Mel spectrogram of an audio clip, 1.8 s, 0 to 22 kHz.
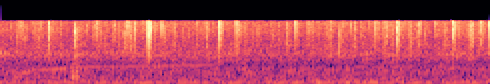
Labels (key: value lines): label: biophony
recorder: SoundTrap 300

label: anthrophony, boat engine
recorder: SoundTrap 300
